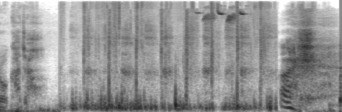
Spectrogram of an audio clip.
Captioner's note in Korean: 신나는 발걸음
